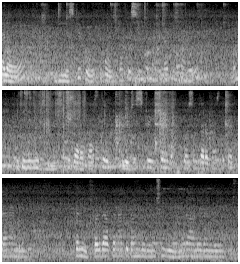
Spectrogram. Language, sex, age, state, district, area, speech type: Telugu, female, 18-30, Telangana, Karimnagar, urban, spontaneous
